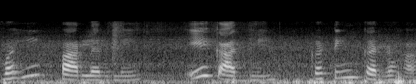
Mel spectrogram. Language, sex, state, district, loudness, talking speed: Hindi, female, Madhya Pradesh, Dhar, -19 LUFS, 115 wpm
